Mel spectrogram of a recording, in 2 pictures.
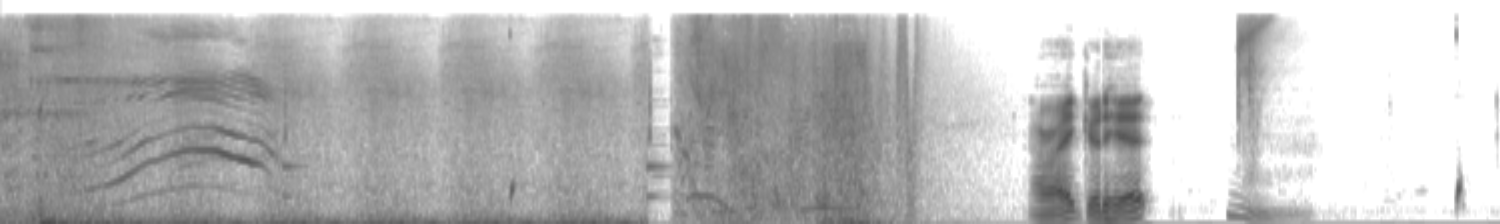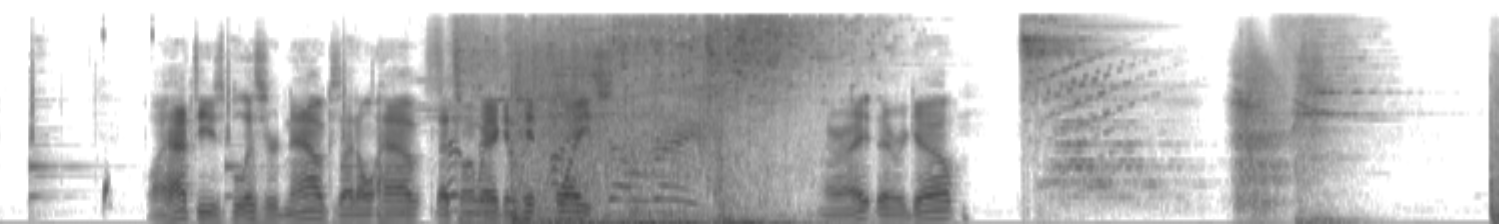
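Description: Game battle effects crash and whoosh.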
